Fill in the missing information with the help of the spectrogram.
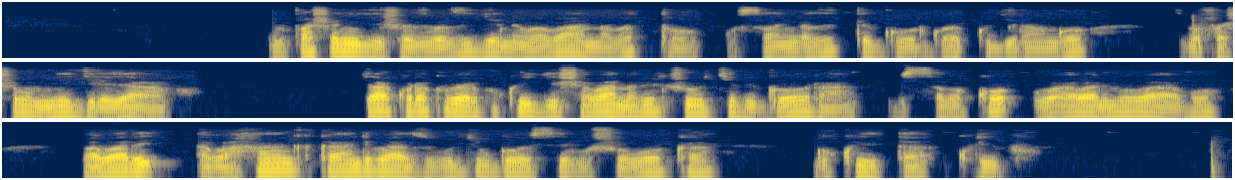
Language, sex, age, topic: Kinyarwanda, male, 25-35, education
